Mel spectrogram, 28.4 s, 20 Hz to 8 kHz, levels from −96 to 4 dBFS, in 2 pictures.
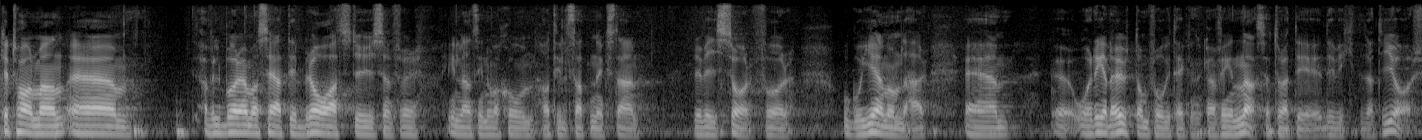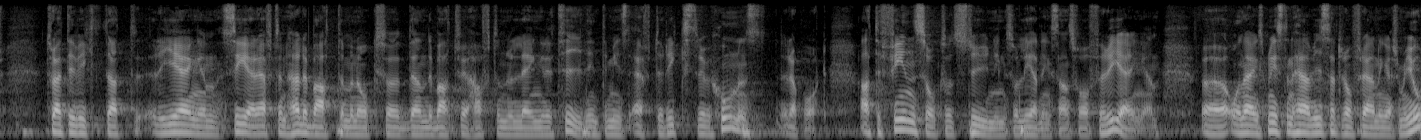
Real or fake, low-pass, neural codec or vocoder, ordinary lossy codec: real; 7.2 kHz; none; none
